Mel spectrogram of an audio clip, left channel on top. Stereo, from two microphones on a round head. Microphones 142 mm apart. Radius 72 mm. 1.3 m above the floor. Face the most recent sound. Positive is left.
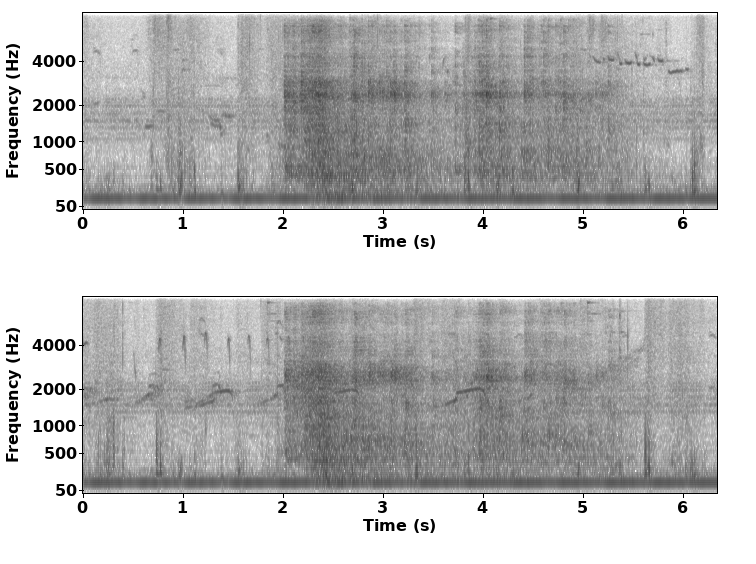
turn(degrees=80)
